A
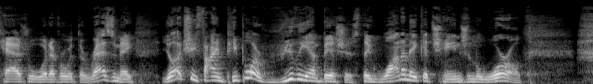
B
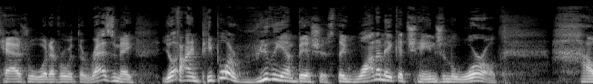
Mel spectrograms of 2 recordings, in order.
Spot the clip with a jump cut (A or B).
B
